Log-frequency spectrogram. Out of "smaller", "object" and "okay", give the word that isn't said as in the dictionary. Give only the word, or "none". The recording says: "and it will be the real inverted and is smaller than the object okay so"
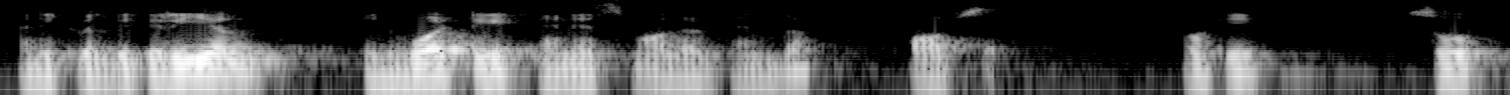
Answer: object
